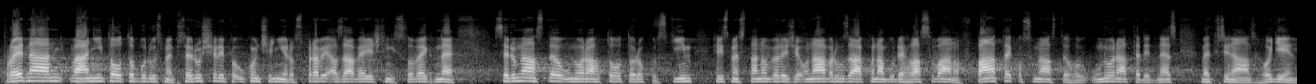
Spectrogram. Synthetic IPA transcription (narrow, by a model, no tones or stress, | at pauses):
pɾo̞jɛdnavaːɲiːt̪o̞ɦot̪obodusmɛpr̝̥ɛɾuʃɪlɪpo̞uko̞nt͡ʃɛɲiːɾo̞spɾavɪʔazaːvjɛɾɛt͡ʃniːxslo̞vɛɣdnɛ | sɛdumnaːt͡st̪ɛːɦoʔuːno̞ɾat̪o̞ɦo̞t̪o̞ɾo̞kusciːm | ʒ̥ɛjsmɛst̪ano̞vɪlɪʒɛʔonaːvr̩ɦuzaːko̞nabudɛɦlaso̞vaːno̞fpaːt̪ɛkʔo̞sumnaːt͡st̪ɛːɦoʔuːno̞ɾat̪ɛdɪdnɛs | vɛt̪r̝̥ɪnaːt͡sd̪ɦo̞ɟɪn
